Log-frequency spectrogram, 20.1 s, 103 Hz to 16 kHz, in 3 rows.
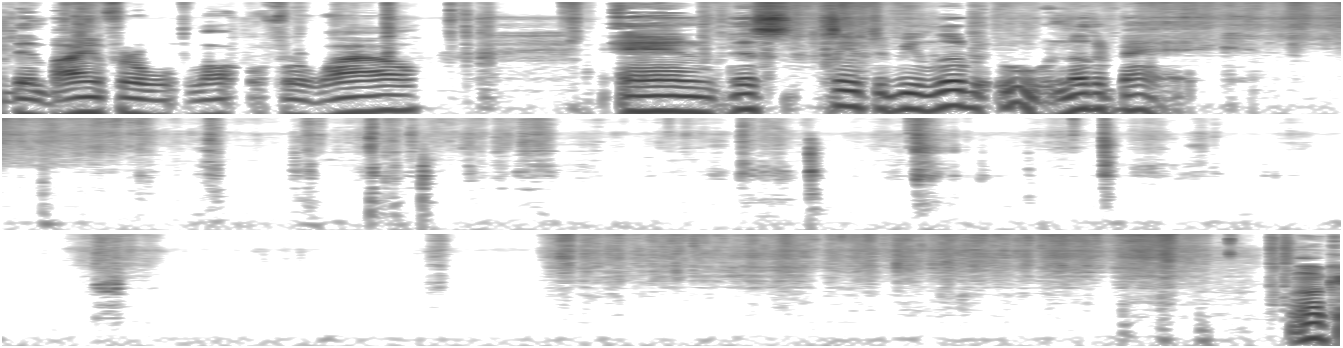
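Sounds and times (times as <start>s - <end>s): plastic packaging rustling: 1.7s - 12.7s, 16.0s - 19.7s.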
